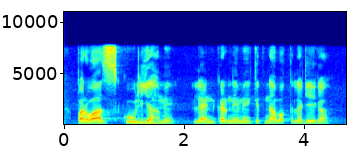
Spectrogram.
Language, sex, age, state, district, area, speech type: Urdu, male, 18-30, Uttar Pradesh, Saharanpur, urban, read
